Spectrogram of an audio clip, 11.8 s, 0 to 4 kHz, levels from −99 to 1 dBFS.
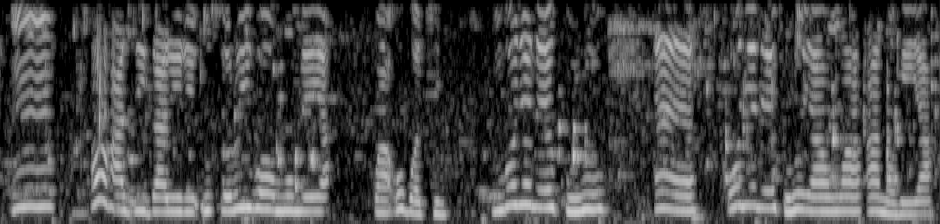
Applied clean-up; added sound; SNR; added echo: classical method Wiener filter.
